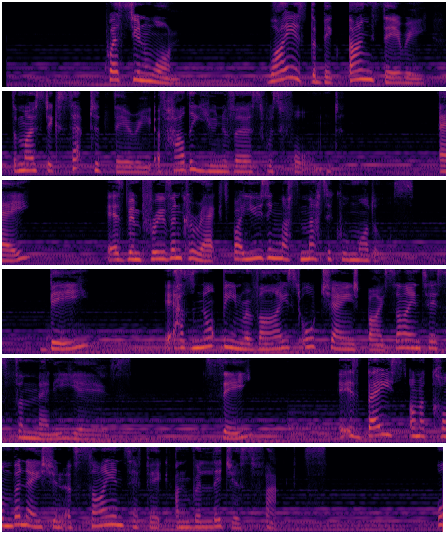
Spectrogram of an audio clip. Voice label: english british e-learning

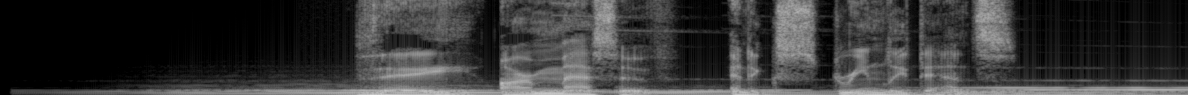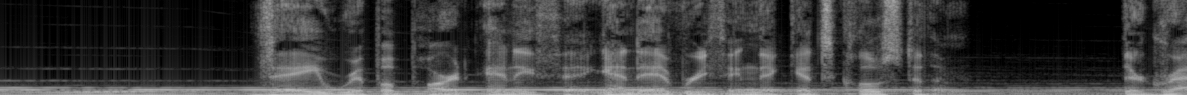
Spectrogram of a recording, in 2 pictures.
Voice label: English Canadian documentaries

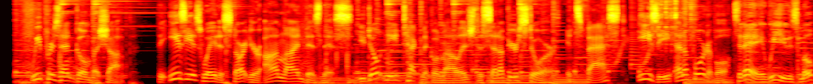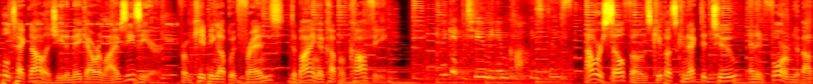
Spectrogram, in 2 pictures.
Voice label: english american explainer videos; American English voice over professional with over 20 years of experience

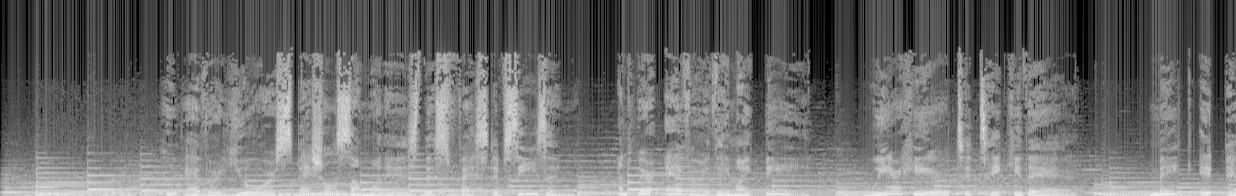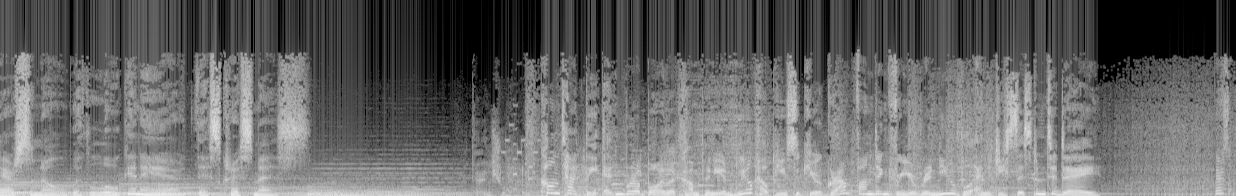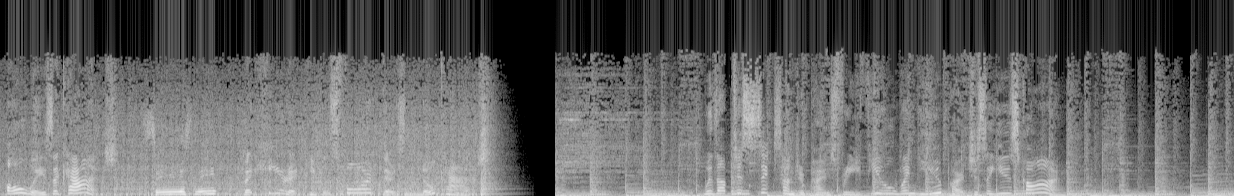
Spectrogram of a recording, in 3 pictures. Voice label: English scottish commercial; Englisch (Schottisch); Australien; schottische Synchronsprecherin

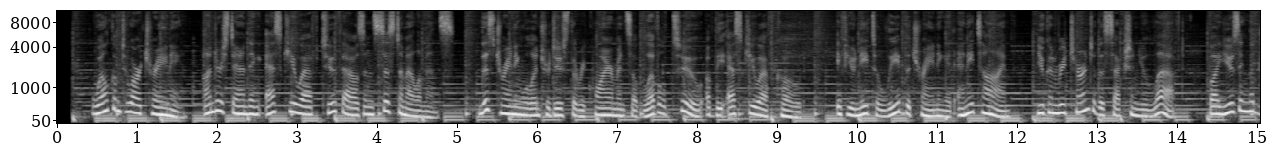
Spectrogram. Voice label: english international e-learning

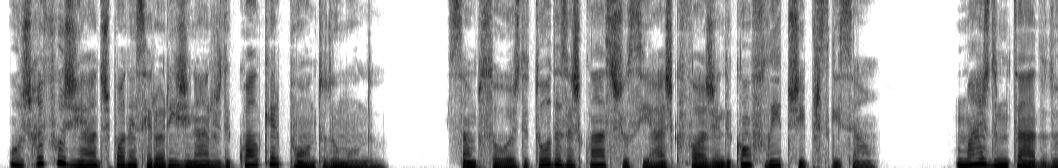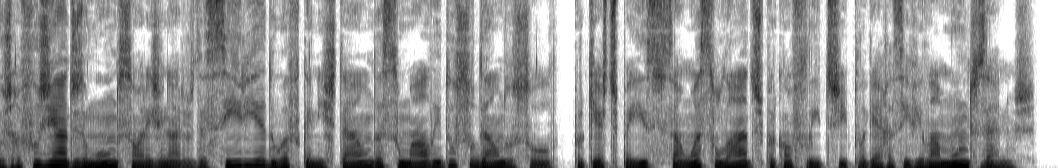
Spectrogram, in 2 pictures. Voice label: portuguese narration

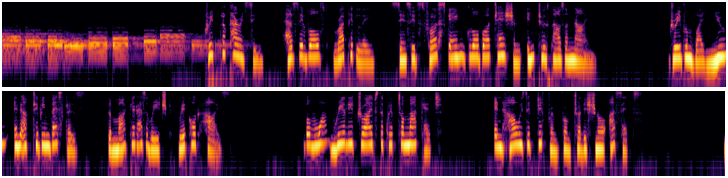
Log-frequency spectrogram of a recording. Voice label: english e-learning; locutora japonesa nativa

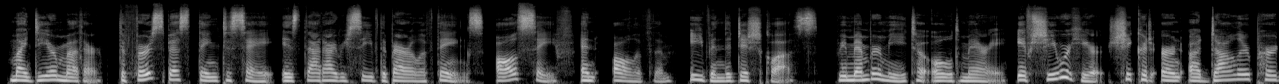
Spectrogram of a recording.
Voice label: english american others

